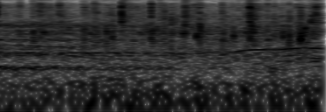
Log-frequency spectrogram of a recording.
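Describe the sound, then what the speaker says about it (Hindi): Audience applause for a woman constable honored at an Independence Day ceremony in Kekri, a steady dense wash of clapping from a crowd, moderately distant, continuous throughout. "महिला शक्ति का प्रतिनिधित्व करने वाली राजकुमारी जी के लिए जोरदार तालियां"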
